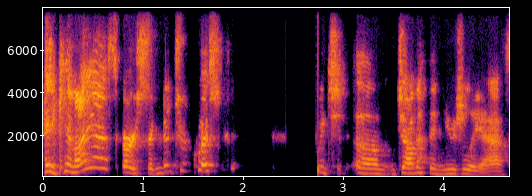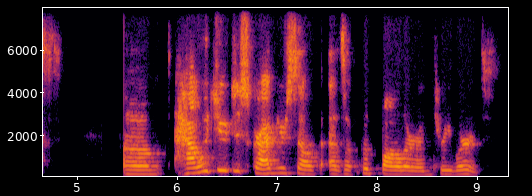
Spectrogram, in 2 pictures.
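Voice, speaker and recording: A woman's voice: medium pitch, sing-song, moderate pace, husky, highs cut off. A woman podcast host asking questions in a casual chat, eager and rambling like a fan.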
